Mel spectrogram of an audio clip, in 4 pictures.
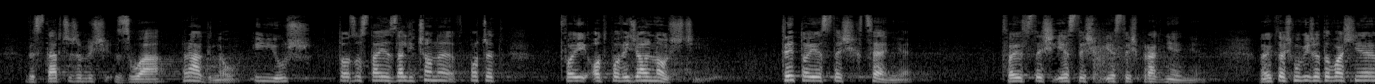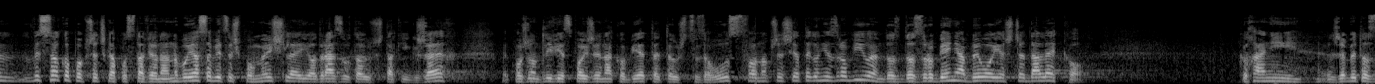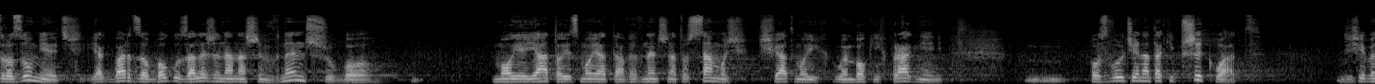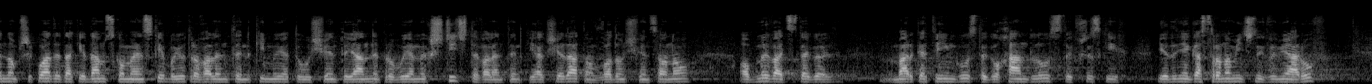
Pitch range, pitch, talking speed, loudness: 125-165 Hz, 140 Hz, 140 wpm, -27 LUFS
